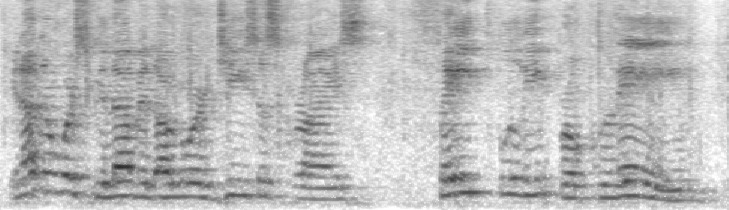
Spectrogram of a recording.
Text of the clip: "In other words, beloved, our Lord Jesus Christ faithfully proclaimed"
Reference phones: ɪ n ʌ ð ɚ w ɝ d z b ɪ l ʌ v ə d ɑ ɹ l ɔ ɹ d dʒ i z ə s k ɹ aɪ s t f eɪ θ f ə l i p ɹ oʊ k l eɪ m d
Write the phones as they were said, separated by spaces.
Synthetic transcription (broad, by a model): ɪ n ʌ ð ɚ w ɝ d s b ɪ l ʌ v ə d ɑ w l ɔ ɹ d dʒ i s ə s k ɹ aɪ s t f eɪ t f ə l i p ɹ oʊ k l eɪ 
